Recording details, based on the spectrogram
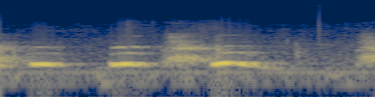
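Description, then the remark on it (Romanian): A dog barks three times at a steady pace, short tonal woofs with a slightly whining edge, moderately loud, with no one talking. “Am auzit un lătrat. Un câine este undeva, un câine lătrat.”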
